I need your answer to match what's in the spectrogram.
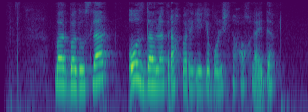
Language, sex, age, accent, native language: Uzbek, female, 18-24, Farg'ona, Uzbek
